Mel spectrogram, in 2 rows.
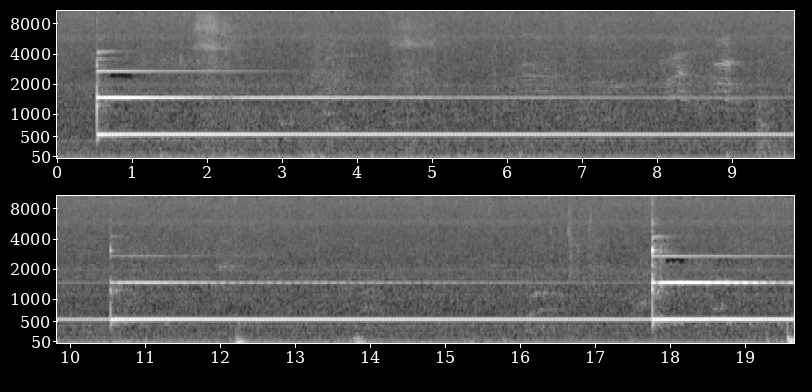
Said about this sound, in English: On hearing the gong 3 times to end the meditation, please listen to every sound from the gong. When the last sound from the gong vanishes, then come out from your meditation.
